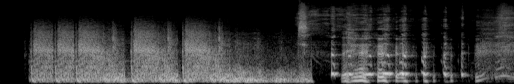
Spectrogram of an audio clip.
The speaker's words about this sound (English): Bust a few gunshots for the New Year.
